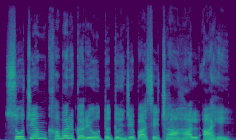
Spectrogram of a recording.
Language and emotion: Sindhi, neutral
